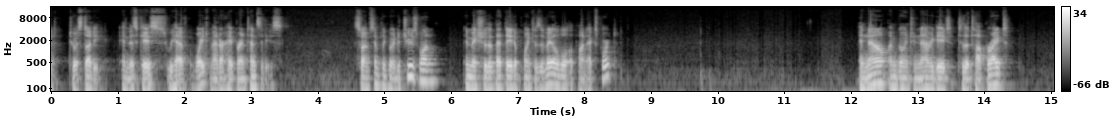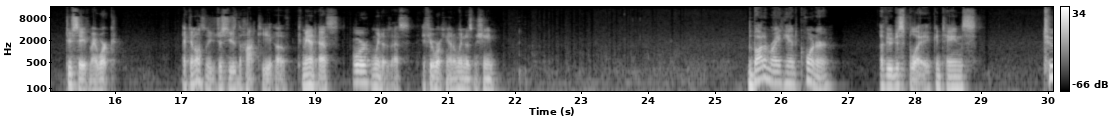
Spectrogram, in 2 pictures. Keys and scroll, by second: 12.9 Escape, 24.6 Escape.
